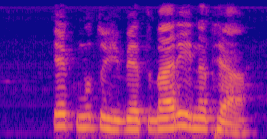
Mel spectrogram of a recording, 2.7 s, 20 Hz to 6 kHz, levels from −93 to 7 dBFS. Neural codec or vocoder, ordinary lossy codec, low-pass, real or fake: none; Opus, 64 kbps; 5.4 kHz; real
